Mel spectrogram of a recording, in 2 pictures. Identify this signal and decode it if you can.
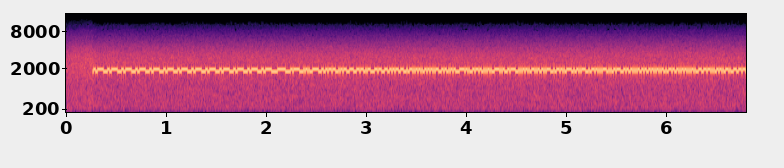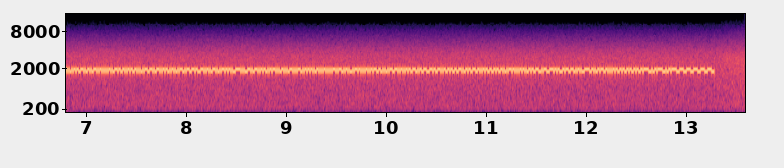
NAVTEX (SITOR-B), 100 baud, 170 Hz shift, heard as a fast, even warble, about 1900 Hz centre. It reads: ZCZC NA08 GALE WARNING 96. NE 5 TO 6 EXPECTED IMMINENT. NNNN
